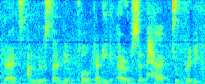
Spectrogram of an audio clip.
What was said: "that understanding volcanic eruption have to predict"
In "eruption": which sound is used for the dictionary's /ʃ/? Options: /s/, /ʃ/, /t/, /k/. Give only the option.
/s/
